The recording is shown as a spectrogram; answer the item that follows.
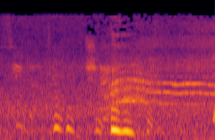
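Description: A small child's short high vocal squeaks: two quick ones, then a louder falling one about a second in. A faint steady high tone sounds behind them.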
